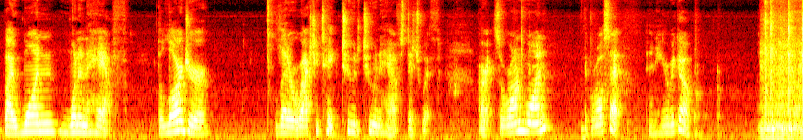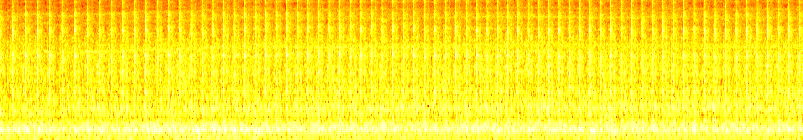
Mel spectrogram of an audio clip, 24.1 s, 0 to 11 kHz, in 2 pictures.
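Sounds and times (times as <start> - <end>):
motor hum: 11.4 - 24.0
sewing machine stitching: 11.4 - 24.0.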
